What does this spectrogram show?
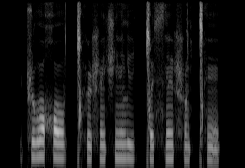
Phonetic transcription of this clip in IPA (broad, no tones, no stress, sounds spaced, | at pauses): ʈ͡ʂ ʊː χ oː ǀʰ ʏ ʂ ẽ ʃ ĩ l i ǀ ʏ s ĩ ʂ õ ǀʰ ẽ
